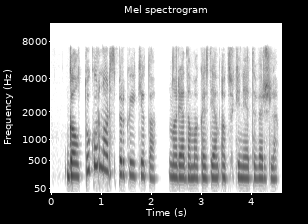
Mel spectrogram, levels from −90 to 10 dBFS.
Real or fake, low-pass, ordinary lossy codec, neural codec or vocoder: real; 7.2 kHz; AAC, 64 kbps; none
